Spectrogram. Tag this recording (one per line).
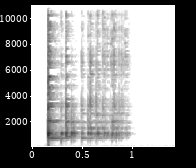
soundeffect
crash
tin-cup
